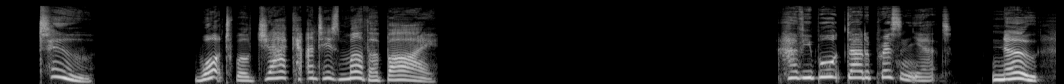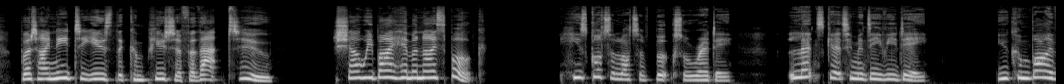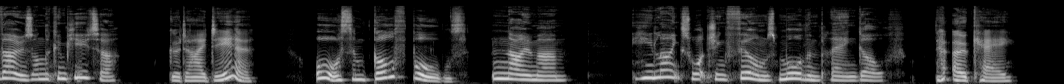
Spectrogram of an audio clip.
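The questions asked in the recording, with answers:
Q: What will Jack and his mother buy?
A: a DVD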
